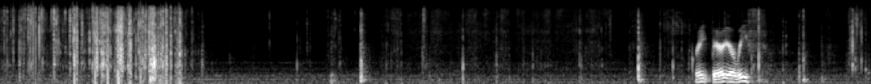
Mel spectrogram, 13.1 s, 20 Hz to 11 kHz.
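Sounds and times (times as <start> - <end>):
card pack wrapper tearing and crinkling: 0.0 - 3.1, 12.7 - 13.0.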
